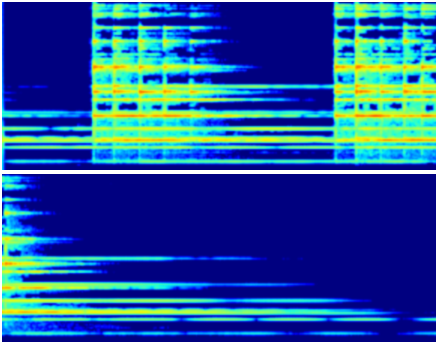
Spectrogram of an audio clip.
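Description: Altar bells rung at the elevation of the consecrated host. Two rattling strikes come about a second and a half apart, and each rings on in a clear, bright tone that slowly fades.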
